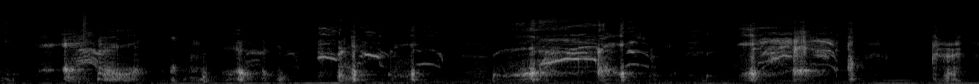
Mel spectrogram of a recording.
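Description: An adult gives a series of harsh, voiced coughs and throat-clearing sounds in bursts, acted rather than real; repeated coughing.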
